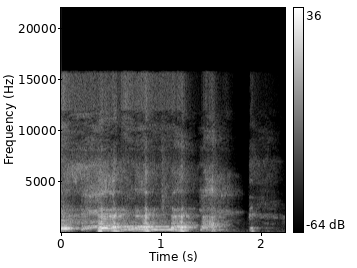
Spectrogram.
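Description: People laughing, with a run of quick, repeated laughs that fade out near the end.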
